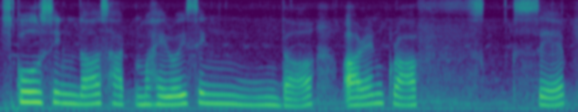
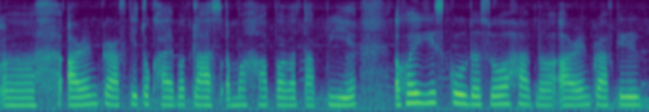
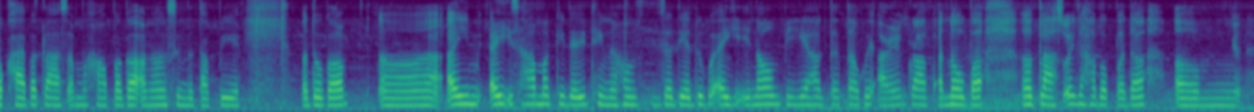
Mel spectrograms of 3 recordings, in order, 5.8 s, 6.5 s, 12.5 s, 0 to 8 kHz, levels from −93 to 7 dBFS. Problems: none marked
